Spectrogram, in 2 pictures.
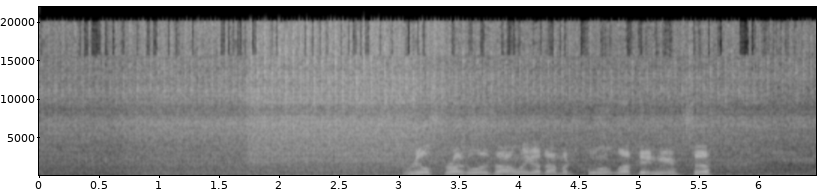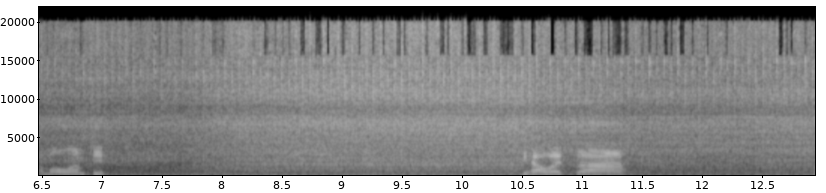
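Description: A Honda H22 car engine idles steadily with a low constant hum throughout, while someone talks over it close to the microphone.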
